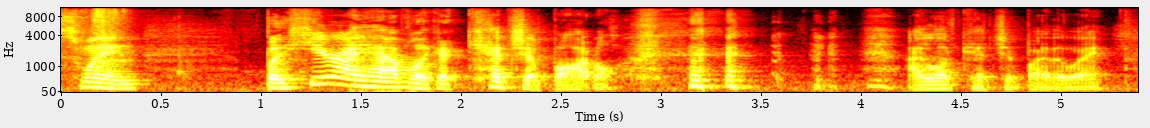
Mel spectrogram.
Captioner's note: laughs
